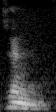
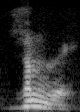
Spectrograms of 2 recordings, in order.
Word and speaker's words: genre: As in words like genre, many call this gens. Some say gens of literature and so on. This is genre. So in genre, the first sound we have there in place of GE is J sound, which is the voiced palato-alveolar fricative sound.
